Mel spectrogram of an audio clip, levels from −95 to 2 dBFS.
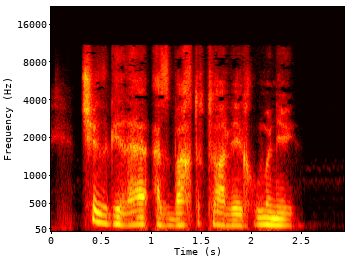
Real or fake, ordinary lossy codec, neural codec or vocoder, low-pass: fake; MP3, 48 kbps; codec, 16 kHz in and 24 kHz out, 0.8 kbps, FocalCodec, streaming, 65536 codes; 10.8 kHz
